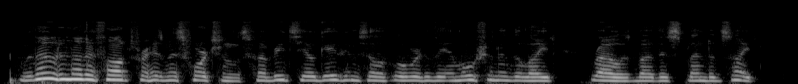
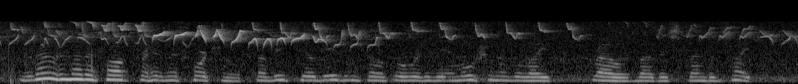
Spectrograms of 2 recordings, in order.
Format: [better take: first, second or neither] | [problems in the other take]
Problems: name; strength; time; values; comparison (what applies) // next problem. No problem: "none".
first | background sound (Bird vocalization, bird call, bird song); as loud as the speech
